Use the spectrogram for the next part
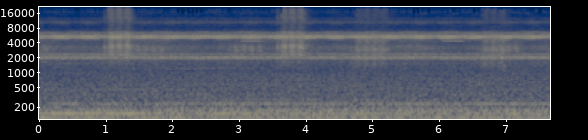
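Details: Crickets chirping at night: a steady, unbroken high-pitched trill with a second lower continuous tone, swelling into brief brighter bursts every one to two seconds over a low rumbling background hiss.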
